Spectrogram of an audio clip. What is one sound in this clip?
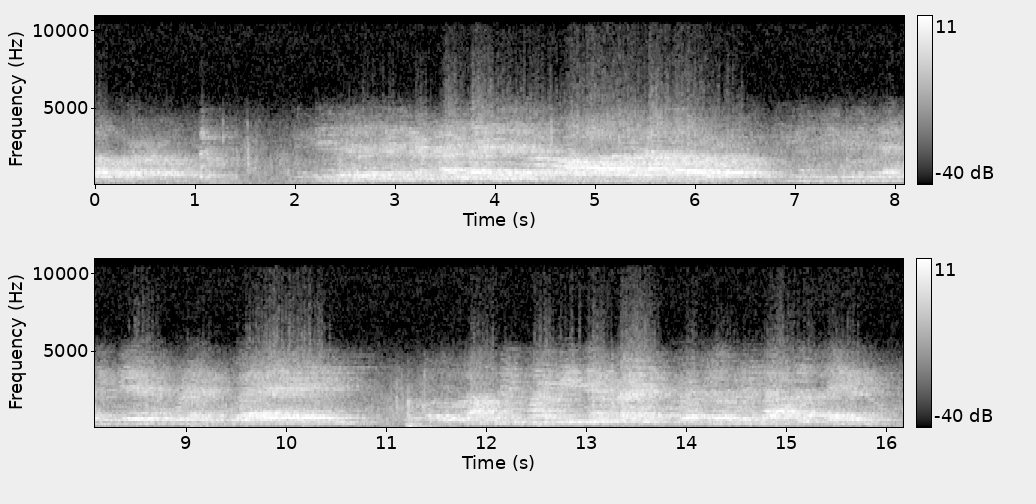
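A crowd of children sings together in a large echoing hall.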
